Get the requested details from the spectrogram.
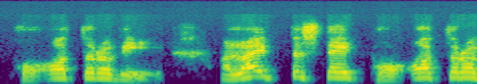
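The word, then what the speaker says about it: pur autre vie: We could have something called a life estate per autre vie.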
